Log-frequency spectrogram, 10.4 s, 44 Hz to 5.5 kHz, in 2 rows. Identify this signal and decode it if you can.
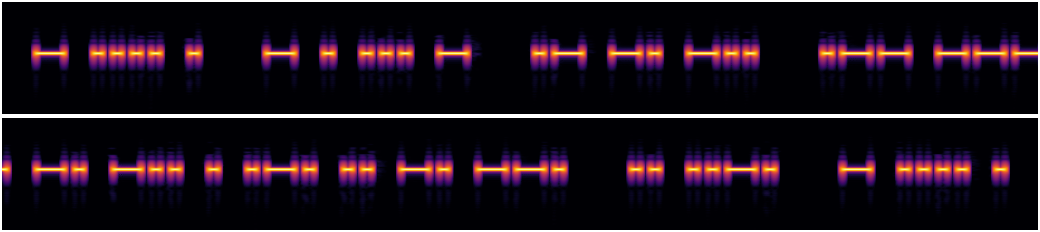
Morse code, heard as a keyed tone, about 25 wpm, 600 Hz. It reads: THE TEST AND WONDERING IF THE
